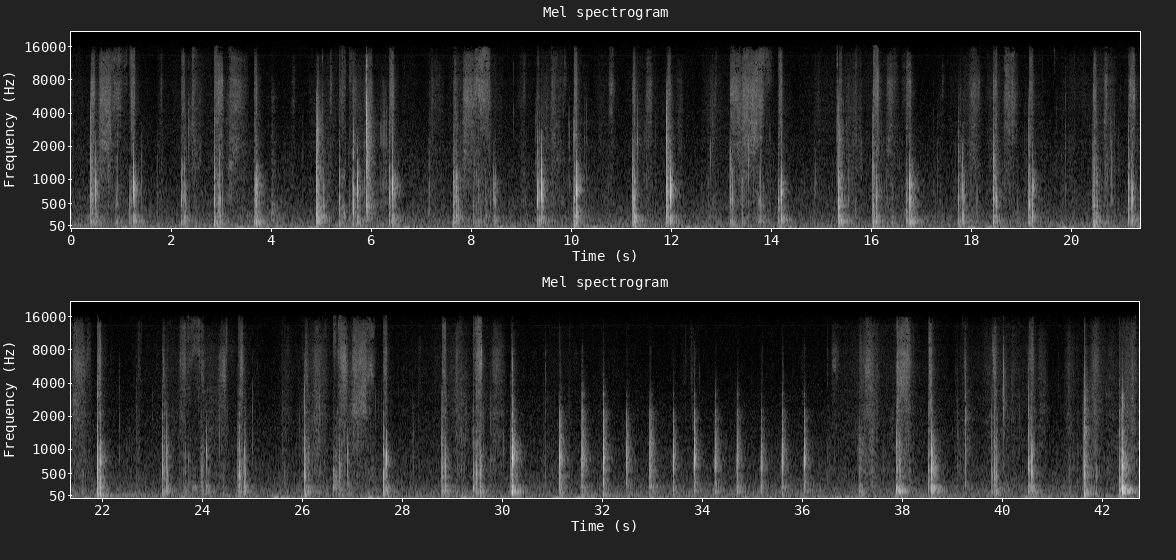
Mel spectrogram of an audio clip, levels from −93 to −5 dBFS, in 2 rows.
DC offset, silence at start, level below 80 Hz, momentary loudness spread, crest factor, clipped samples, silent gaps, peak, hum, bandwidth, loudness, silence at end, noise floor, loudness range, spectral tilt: under 0.1%; 0 s; -56 dBFS; 23 LU; 38 dB; under 0.1%; none; -2 dBFS; none; 16.5 kHz; -38 LUFS; 0 s; -58 dBFS; 7 LU; -4 dB/octave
